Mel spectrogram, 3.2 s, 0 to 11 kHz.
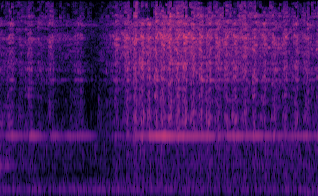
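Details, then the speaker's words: Juiced HyperScorpion e-bike front disc brake, stock 180 mm rotor, before replacement with a 203 mm floating rotor; faint rhythmic scraping each wheel turn, pad rubbing the rotor because the outside caliper piston is binding. "You can hear that. It's just a lot of rubbing. The outside piston's binding up."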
